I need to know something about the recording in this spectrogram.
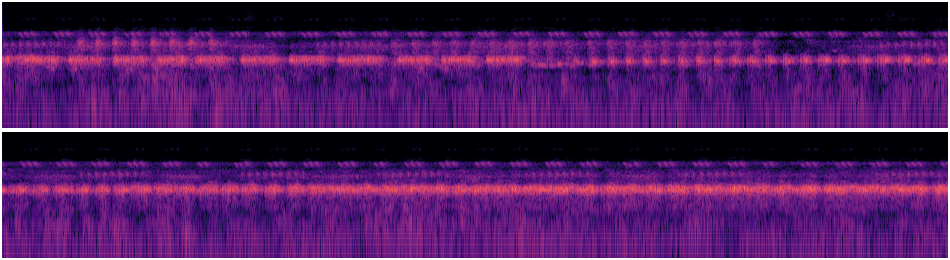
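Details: Frogs and crickets calling at night in a swamp during light rain, in forest near a village in Indonesia; a dense, steady pulsing chorus of rapid repeated notes at several pitches, with a high faint ticking above.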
